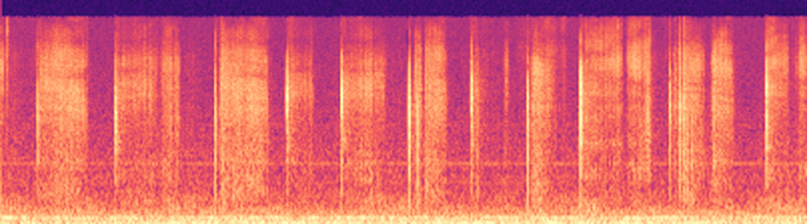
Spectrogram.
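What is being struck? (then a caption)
Small limestone rocks. Long nails scratch and rub across the surface of small, solid limestone rocks held close, making repeated bright, hissing scrape bursts broken by short gaps. Sharp little clicks punctuate the strokes, over a steady low hum underneath.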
